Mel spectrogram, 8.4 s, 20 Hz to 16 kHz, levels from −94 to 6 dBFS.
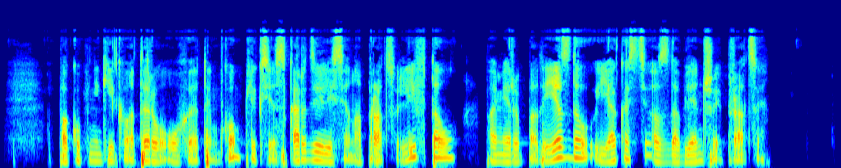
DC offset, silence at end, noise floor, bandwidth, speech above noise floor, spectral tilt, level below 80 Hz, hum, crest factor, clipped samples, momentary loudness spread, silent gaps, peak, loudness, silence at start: under 0.1%; 0.75 s; -53 dBFS; 9.4 kHz; 28 dB; -4.5 dB/octave; -50 dBFS; none; 22 dB; under 0.1%; 8 LU; none; -4 dBFS; -25 LUFS; 0.6 s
